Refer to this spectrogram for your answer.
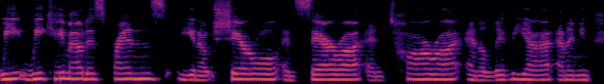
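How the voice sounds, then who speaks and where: A fairly slow pace with hardly any pauses, over a quiet background. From Newfoundland, Canada. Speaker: interior designer, TV personality. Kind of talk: casual chat.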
